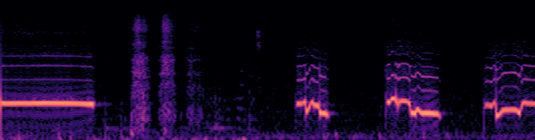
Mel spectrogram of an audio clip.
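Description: An ocarina necklace, a junk-find treasure, gives a pure, flute-like tone: first one long steady note, then a few breathy puffs, then three short phrases of stepped notes separated by silence.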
